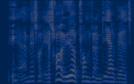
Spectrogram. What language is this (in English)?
Danish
